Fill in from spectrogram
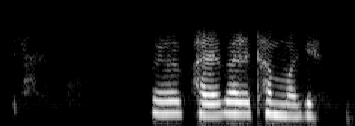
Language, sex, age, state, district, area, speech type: Manipuri, female, 18-30, Manipur, Churachandpur, rural, conversation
